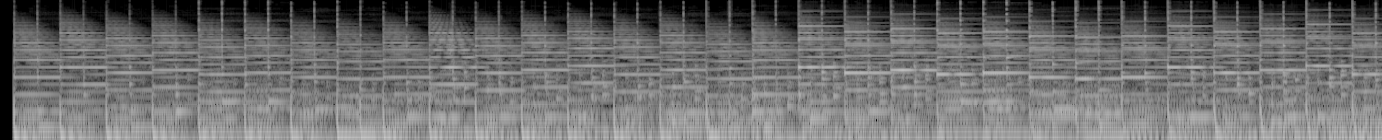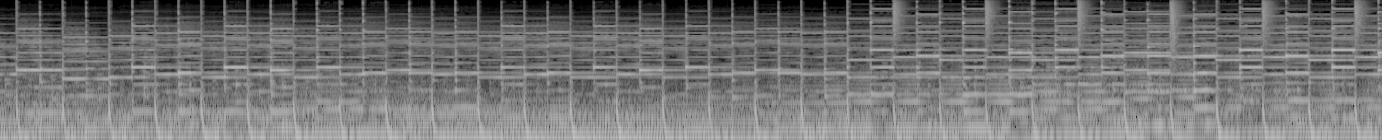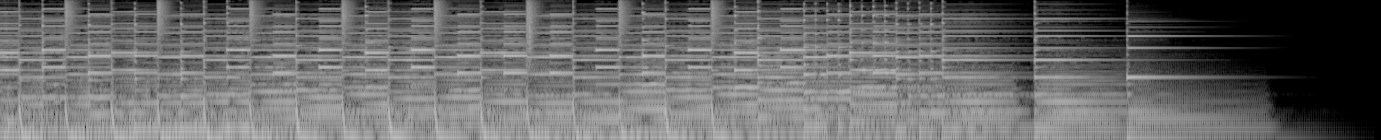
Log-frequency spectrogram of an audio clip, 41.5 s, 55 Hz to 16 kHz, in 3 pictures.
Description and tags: portal 40 sec
game, portal, rmx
